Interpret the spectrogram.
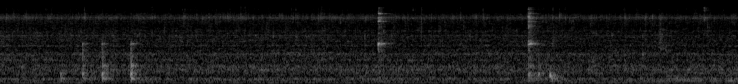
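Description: Prawns frying in a black pot with a low, steady sizzle, while a metal spoon and fork clink lightly against the pot a few times. Two sharper ringing clinks come a little before halfway and about five seconds in, as chilli powder goes onto the prawns.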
